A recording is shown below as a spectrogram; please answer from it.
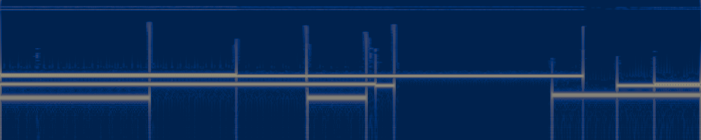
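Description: Electronically generated pure sine tones, two or three sounding at once at different low-to-middle pitches, each starting and stopping abruptly with a click so the combination changes every second or two. For a couple of seconds past the middle only one tone is left, then lower tones come back in near the end.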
